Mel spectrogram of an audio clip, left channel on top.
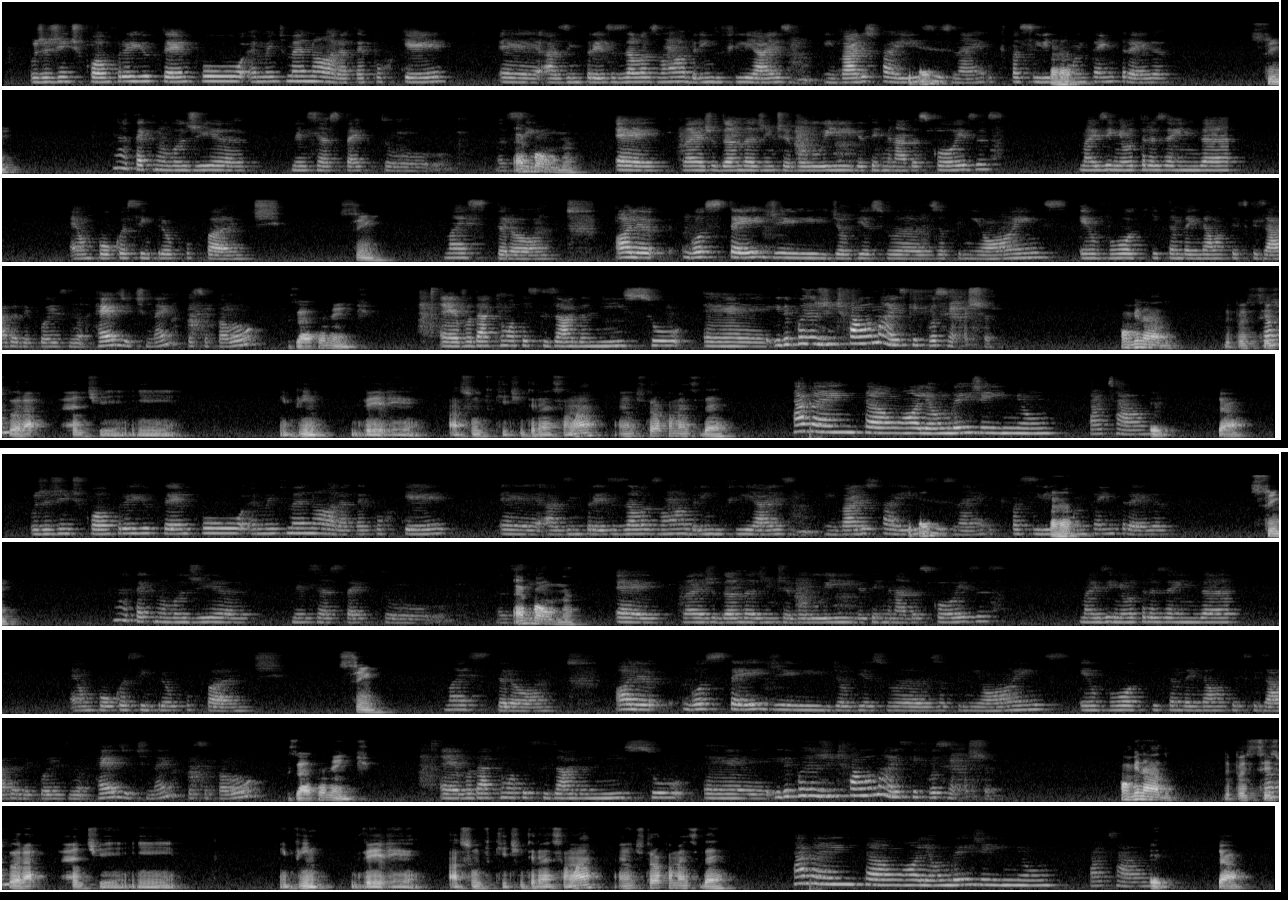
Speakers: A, on the left; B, on the right.
A: Hoje a gente compra e o tempo é muito menor, até porque é, as empresas elas vão abrindo filiais em vários países,
B: Uhum.
A: né? O que facilita
B: Aham,
A: muito a entrega.
B: Sim,
A: E a tecnologia nesse aspecto, assim,
B: é bom, né?
A: é, vai ajudando a gente a evoluir determinadas coisas mas em outras ainda é um pouco assim preocupante.
B: Sim,
A: Mas pronto. Olha, gostei de, de ouvir as suas opiniões. Eu vou aqui também dar uma pesquisada depois no Reddit, né? que Você falou?
B: exatamente.
A: É, vou dar aqui uma pesquisada nisso é, e depois a gente fala mais. O que que você acha?
B: Combinado. Depois que
A: Então,
B: você explorar a internet e, enfim, ver assuntos que te interessam lá, a gente troca mais ideia.
A: tá bem. Então, olha, um beijinho. Tchau, tchau.
B: Beijo, Tchau.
